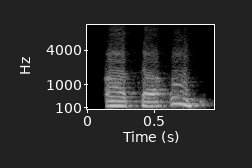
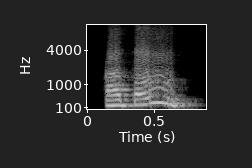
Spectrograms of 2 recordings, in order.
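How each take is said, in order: First: "ataúd" broken up as a, ta, úd; three separate beats in "ataúd"; split into syllables. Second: Said in the usual way. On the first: Shown as a demonstration. ("ataúd" silabeado: a, ta, úd) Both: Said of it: "Ahí está".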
